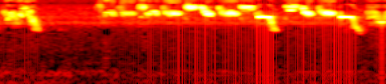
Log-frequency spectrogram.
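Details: Javan bush lark tutor song for training young birds. A short chirp and downslur, a pause, then a clean burst of rapid high chirps and falling slurred whistles.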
